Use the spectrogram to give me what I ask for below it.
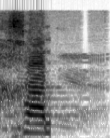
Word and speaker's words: Khan: apa sebagai pemeran utam Salman Khan ya bacanya Khan ee Iya gimana nih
